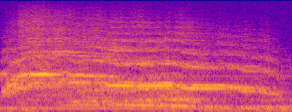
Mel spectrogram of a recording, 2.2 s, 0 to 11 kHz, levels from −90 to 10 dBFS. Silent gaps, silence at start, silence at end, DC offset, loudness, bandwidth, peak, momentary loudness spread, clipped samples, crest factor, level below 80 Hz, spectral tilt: none; 0 s; 0 s; under 0.1%; -11 LUFS; 11 kHz; 0 dBFS; 7 LU; under 0.1%; 12 dB; -34 dBFS; -5 dB/octave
